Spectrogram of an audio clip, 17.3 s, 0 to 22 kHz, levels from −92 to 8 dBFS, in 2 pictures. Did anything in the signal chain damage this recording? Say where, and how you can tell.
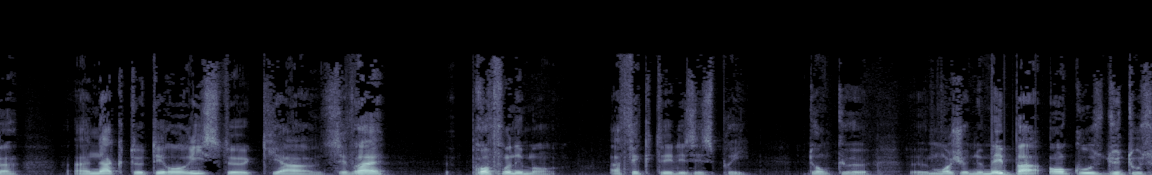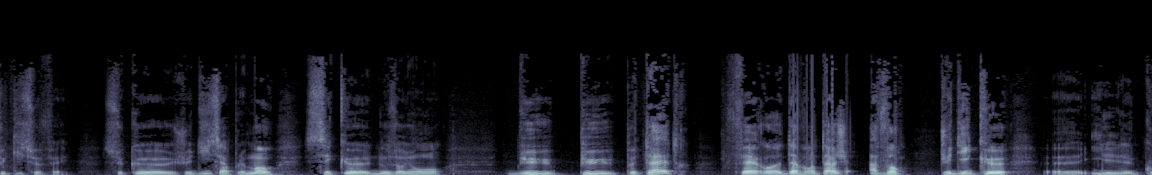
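Yes, processor overload crackle at the driver/buffer stage: gritty bursts at 7.43–7.83 s and 14.59–15.40 s, as tiny buffers of around 1.5 ms repeatedly missed their deadlines and were skipped.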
